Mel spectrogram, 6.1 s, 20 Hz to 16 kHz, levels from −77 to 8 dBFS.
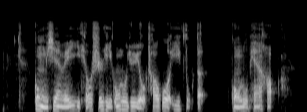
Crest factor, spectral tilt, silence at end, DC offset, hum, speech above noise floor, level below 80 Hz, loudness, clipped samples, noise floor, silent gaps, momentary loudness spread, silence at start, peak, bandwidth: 16 dB; -6 dB/octave; 0.5 s; under 0.1%; none; 52 dB; -58 dBFS; -18 LUFS; under 0.1%; -69 dBFS; none; 11 LU; 0.35 s; -2 dBFS; 7.6 kHz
